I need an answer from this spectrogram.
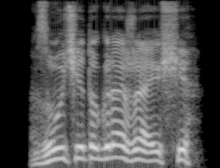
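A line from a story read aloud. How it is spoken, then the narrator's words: Wry snort. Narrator (Russian): хмыкнул я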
